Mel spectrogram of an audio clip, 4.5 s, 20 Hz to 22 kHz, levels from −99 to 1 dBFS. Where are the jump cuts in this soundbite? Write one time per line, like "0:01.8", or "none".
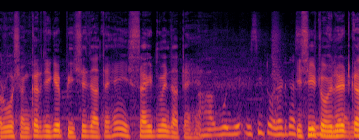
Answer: none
